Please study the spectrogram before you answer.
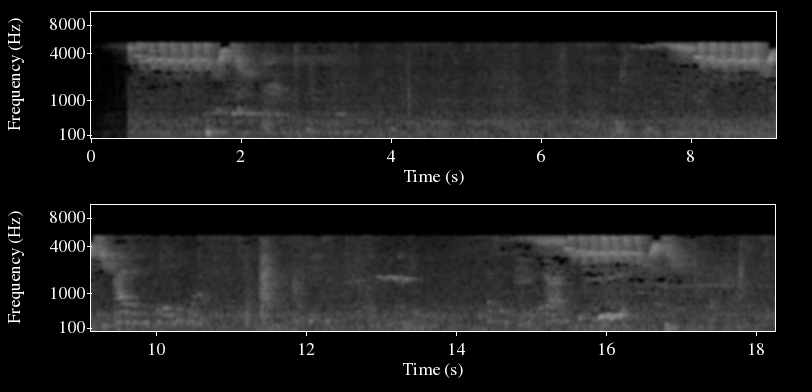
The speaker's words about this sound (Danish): Og den her fugl, den kom fra en må jeg høre? Er nogen, der skal sige det? Fra en bogfinke. Ja, sådan ser en bogfinke ud. Og dem er der masser af her i Danmark.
